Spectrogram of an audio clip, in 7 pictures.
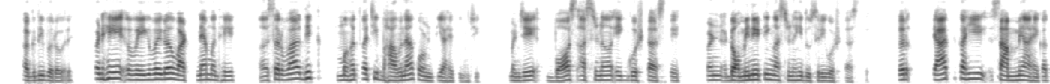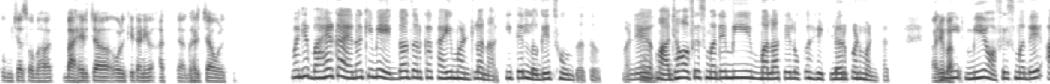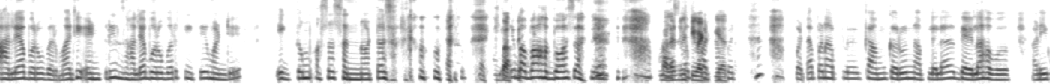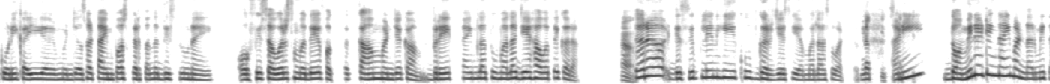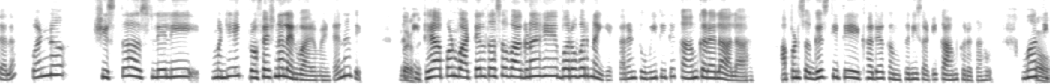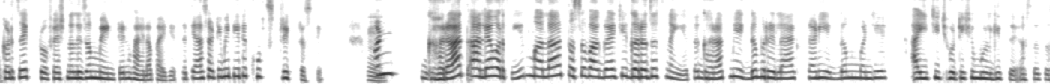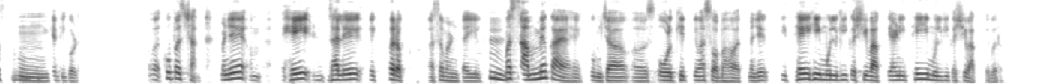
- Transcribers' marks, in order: tapping; in English: "डॉमिनेटिंग"; laughing while speaking: "सन्नाटासारखा"; laugh; laughing while speaking: "बापरे!"; laughing while speaking: "बाबा बॉस आलेत आता"; in English: "डॉमिनेटिंग"; unintelligible speech
- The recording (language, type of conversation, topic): Marathi, podcast, घरी आणि बाहेर वेगळी ओळख असल्यास ती तुम्ही कशी सांभाळता?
